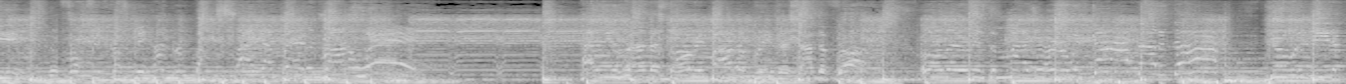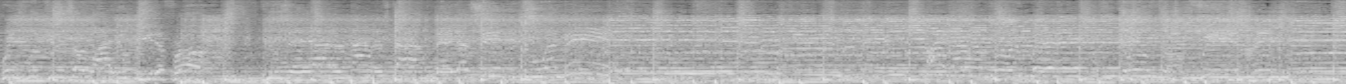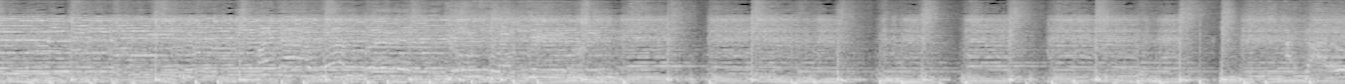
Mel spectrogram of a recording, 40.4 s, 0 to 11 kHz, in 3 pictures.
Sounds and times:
Music: 0.0 - 40.3.

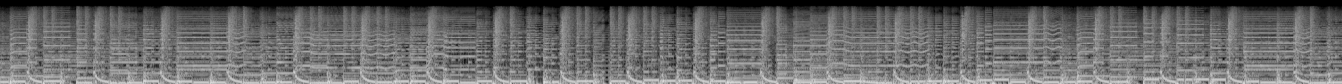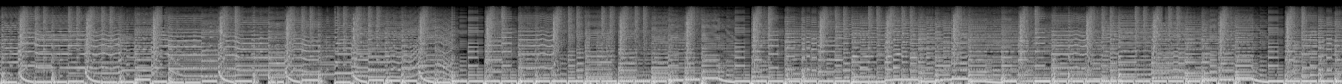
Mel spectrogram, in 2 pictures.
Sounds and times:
Music: 0.0 - 26.8.

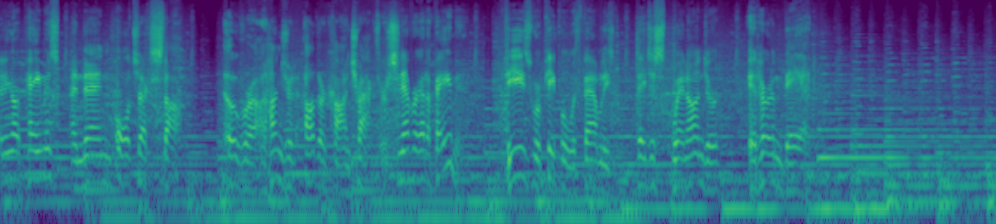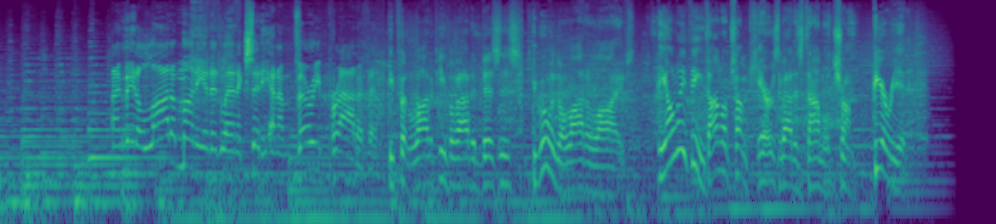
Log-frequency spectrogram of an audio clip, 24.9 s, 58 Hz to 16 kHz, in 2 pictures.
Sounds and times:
Speech: 0.0 - 10.2, 13.8 - 23.9
Music: 0.0 - 24.4.

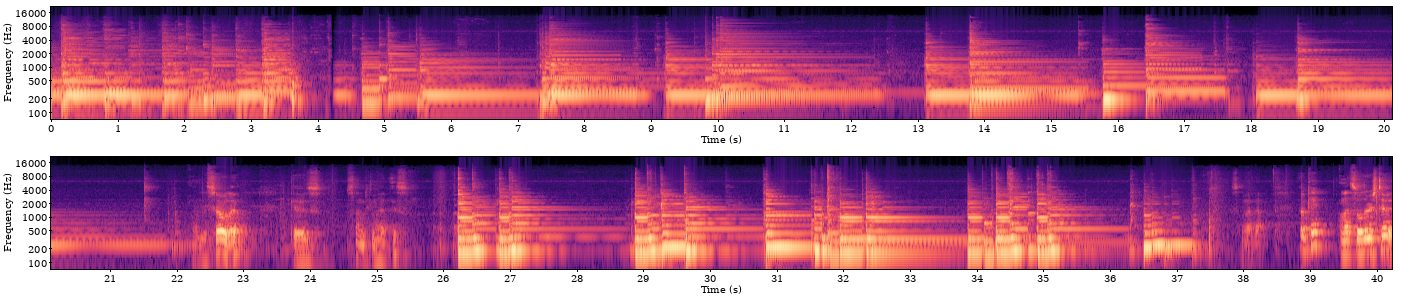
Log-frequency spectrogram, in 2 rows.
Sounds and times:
Guitar: 0.0 - 40.2.

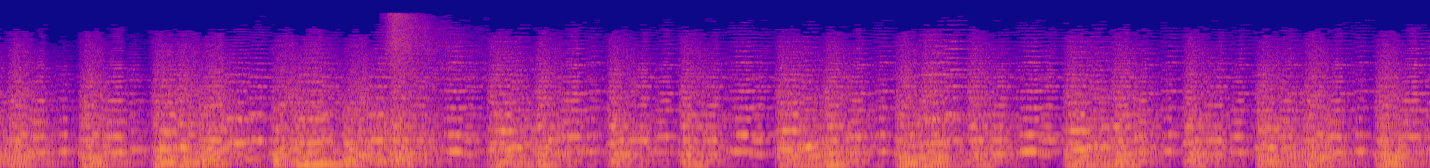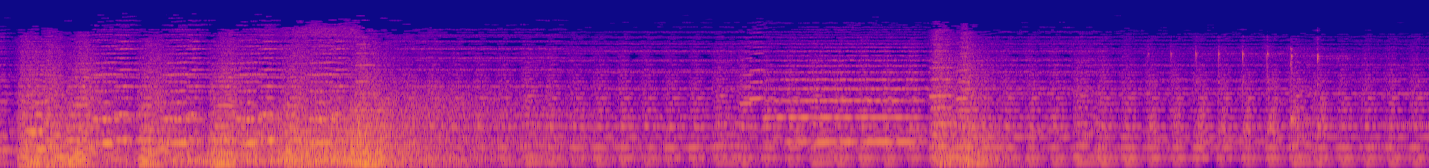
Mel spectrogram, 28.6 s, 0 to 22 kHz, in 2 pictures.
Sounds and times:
Video game music: 0.0 - 28.5.

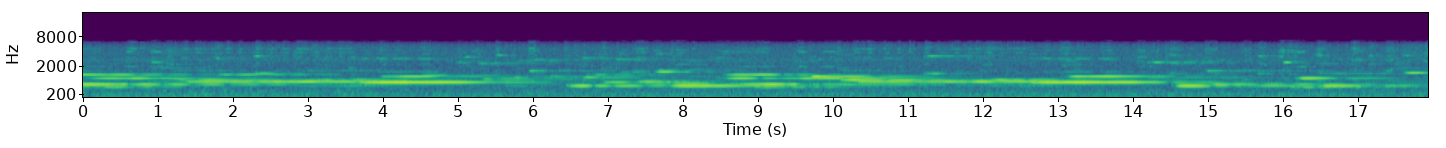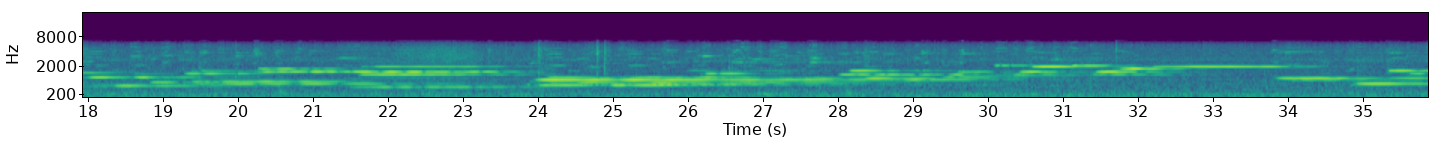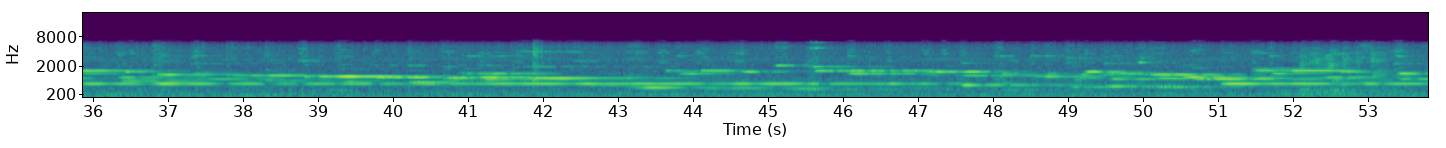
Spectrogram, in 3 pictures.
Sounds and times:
Musical instrument: 0.0 - 53.8.

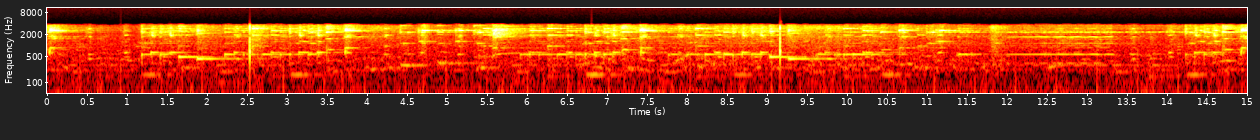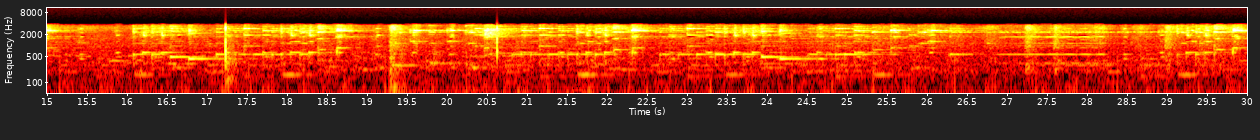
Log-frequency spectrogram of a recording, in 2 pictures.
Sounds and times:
Funny music: 0.0 - 30.0.

